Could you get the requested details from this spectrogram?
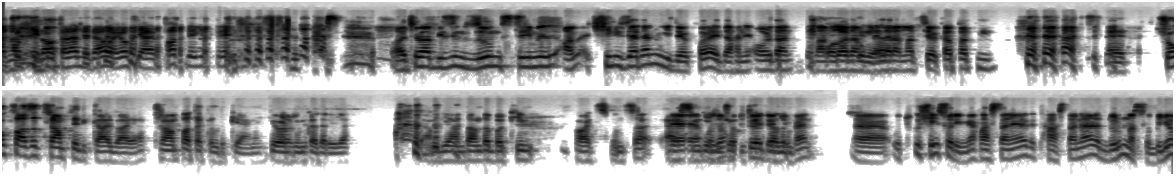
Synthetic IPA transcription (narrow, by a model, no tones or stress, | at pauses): ok̪iɾanfenʲalʲd̪ed̪iamajokjaːnpʰat̪̚beeɟit̪ːɪ | ad͡ʒabaːbizimzumst̪ʰɾimizat͡ʃʰinyzjæɾd̪ænmiɟid̪ijo̞kʰo̞ɾajd̪ɯɦaniʔo̞ɾd̪anlamolˠaɾd̪aiɾelʲæɾanlˠat̪ʰɯjo̞kʰapat̪ʰɯn | asevɛt̪̚ | t͡ʃʰokfazlˠat̪ʰɾamp̚d̪ed̪ic̚ɡ̥aːlʲibaːjat̪ʰɾampat̪ʰakʰɯlˠd̪ɯkjaːnɪɟøɾyːmkʰad̪aɾɯjlˠa | b̪æ̰nbijand̪and̪abakʰɯjɯm | pʰaɾt̪ʰi̥sbo̰nusa̰æ̰ɾɛeozamaut̪kued̪iumbæn | ɛut̪kuʃe̞jiso̞ɾajɯmjahast̪ʰaːnelʲæɾd̪hast̪aːnelʲæɾd̪ɛd̪uɾumnasɯlˠbilʲijo̞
